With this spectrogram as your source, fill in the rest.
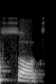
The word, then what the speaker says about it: salt: Now we have salt. Salt. This is not salt. Is salt. Salt. So the L in it is pronounced.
